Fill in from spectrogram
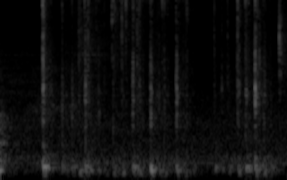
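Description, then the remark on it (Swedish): Rapid, irregular typing on a very small, laptop-style keyboard being tried out, a steady stream of light, crisp key clicks with no voices. “Det känns som ett laptop-tangentbord.”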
